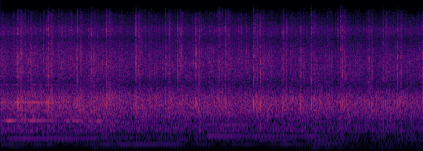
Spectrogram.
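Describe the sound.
A church audience claps continuously, a dense, even patter of many hands throughout, with sustained low musical tones underneath.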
